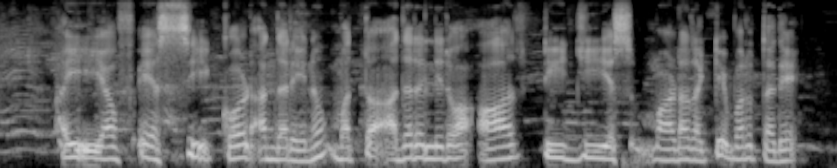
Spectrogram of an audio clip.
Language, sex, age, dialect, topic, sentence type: Kannada, male, 18-24, Central, banking, question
